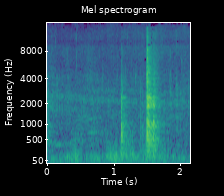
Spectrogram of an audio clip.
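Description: Lamb liver frying in a pan over a wood fire, a soft steady sizzle with low crackle and two short louder bursts of spattering near the end, close by with no talking.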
